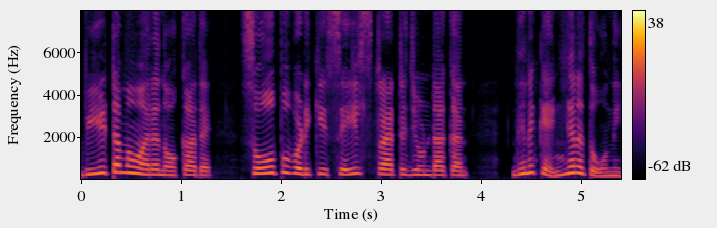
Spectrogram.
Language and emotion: Malayalam, disgusted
